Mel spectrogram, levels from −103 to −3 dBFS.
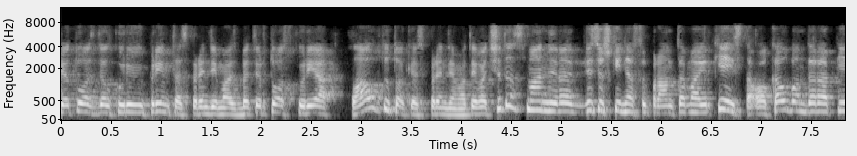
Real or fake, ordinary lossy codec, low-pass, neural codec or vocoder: real; MP3, 48 kbps; 7.2 kHz; none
